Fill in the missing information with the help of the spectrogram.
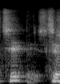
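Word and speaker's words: Țepeș: Vlad Tepes es realmente Vlad Chepes, es como se pronuncia en rumano.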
